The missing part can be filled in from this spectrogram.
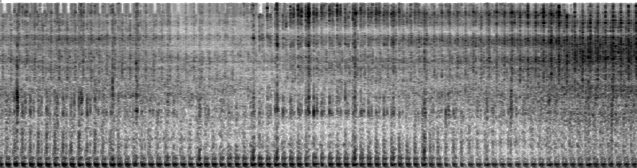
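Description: Twin runs with a heavy, even low thump around three and a half beats a second and a faint clatter over it, cause unclear.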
